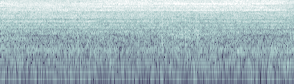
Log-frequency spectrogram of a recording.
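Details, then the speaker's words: Heavy duty Volvo truck air brake system, engine off: constant sharp hiss of air escaping from a fitting found with leak spray; failed internal O-ring, whole fitting needs replacing. "sprayed it with some stuff and there was huh there she blows aren't you glad i got good hearing i might have to get a new fitting here"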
